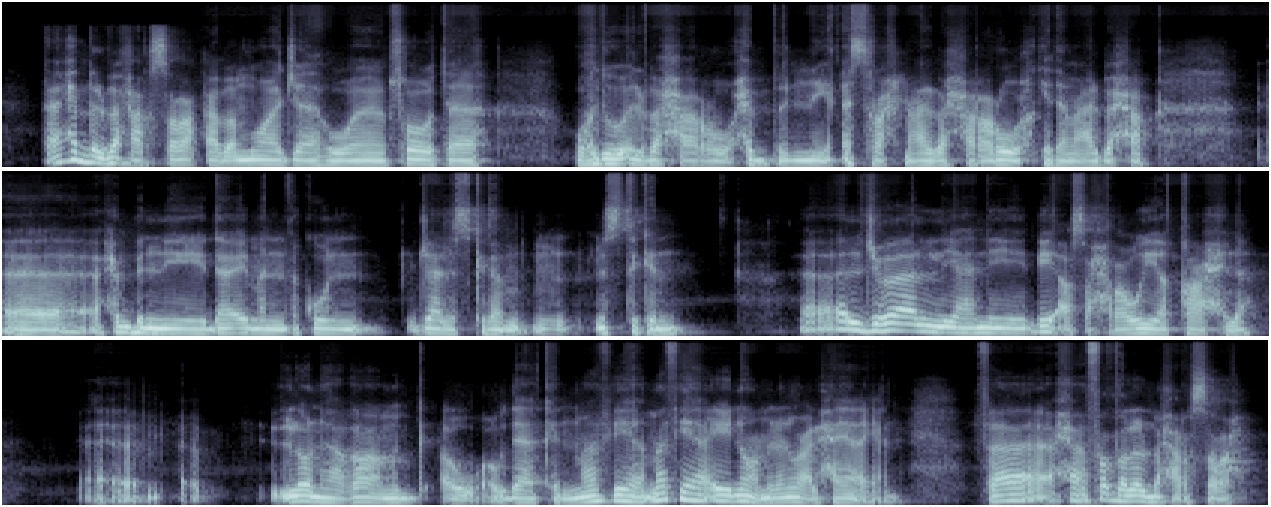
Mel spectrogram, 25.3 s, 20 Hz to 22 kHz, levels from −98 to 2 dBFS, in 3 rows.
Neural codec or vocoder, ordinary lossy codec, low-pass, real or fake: codec, 44.1 kHz, 7.8 kbps, DAC; Opus, 32 kbps; 19.8 kHz; fake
